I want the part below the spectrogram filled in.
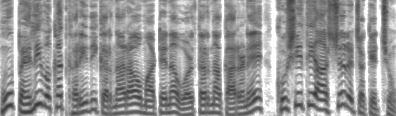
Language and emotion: Gujarati, surprised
